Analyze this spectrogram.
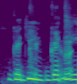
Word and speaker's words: gratin: He pronounces it like gratine.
